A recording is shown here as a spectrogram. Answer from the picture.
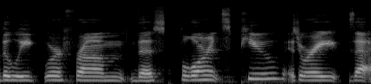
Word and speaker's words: Florence Pugh: All right, my comments of the week were from the Florence Pugh story.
